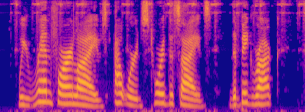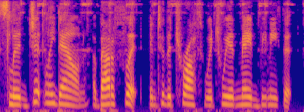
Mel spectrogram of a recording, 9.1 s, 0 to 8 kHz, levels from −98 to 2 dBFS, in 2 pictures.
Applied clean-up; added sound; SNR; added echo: classical method spectral subtraction.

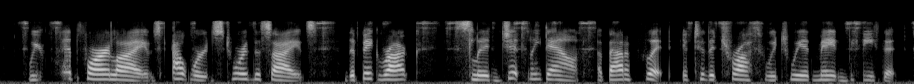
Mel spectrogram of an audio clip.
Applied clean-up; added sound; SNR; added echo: neural diffusion model UNIVERSE++.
